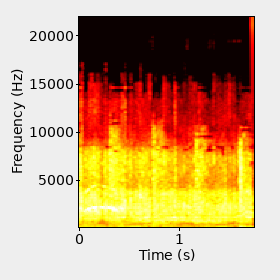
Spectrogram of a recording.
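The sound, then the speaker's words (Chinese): An audience claps steadily to welcome the next guest, a woman from Dalian who sings laodan opera roles: a dense, continuous patter of many hands with some crowd noise mixed in and a faint tonal hum underneath, holding at an even level throughout. “来，掌声欢迎下一位来自大连的唱老旦的美女，来，掌声欢迎她。”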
